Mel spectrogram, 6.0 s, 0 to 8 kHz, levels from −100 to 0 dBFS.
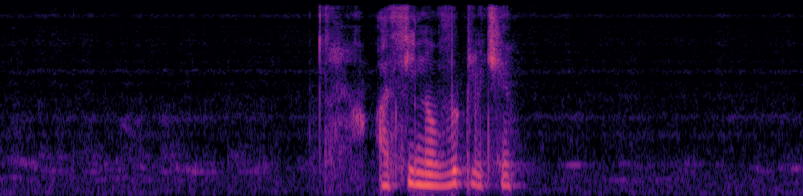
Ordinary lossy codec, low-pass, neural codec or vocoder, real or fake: Opus, 64 kbps; 7.2 kHz; codec, 24 kHz, 6 kbps, HILCodec; fake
